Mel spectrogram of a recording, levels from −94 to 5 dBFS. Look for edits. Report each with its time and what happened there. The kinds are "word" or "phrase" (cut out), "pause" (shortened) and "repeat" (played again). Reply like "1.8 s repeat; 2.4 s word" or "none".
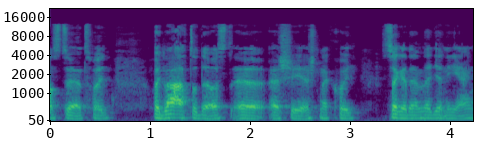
none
